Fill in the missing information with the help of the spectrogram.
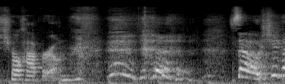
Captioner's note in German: kichert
